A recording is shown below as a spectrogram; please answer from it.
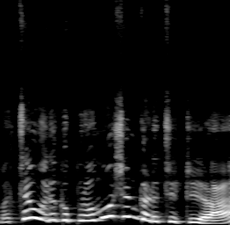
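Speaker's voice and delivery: high, bright, loud and excited.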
